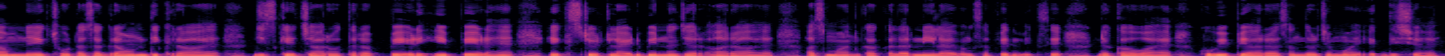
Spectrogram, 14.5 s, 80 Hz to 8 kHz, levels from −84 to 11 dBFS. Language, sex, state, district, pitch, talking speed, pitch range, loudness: Hindi, male, Bihar, Gopalganj, 125 Hz, 175 wpm, 125-130 Hz, -25 LUFS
